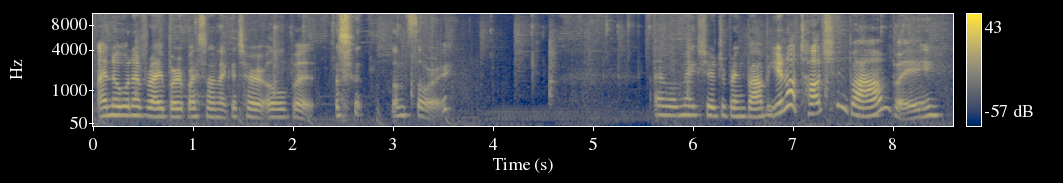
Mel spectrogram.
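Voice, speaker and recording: A young woman streaming a game, chatting casually, swearing freely and squealing when excited. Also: mid-range voice, moderate pace, pauses often, faint music behind. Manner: bubbly, swears freely, greets chat warmly. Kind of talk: casual gaming stream chat.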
